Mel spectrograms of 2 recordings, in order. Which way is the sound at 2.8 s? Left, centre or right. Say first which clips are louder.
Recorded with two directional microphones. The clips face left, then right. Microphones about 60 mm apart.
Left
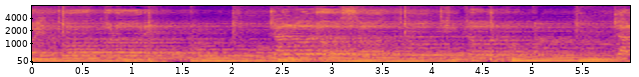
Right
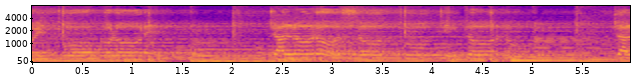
Right 2 dB; right.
